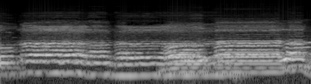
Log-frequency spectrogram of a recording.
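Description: A group of men singing a Tongan song together in long, held notes, accompanied by an acoustic guitar.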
